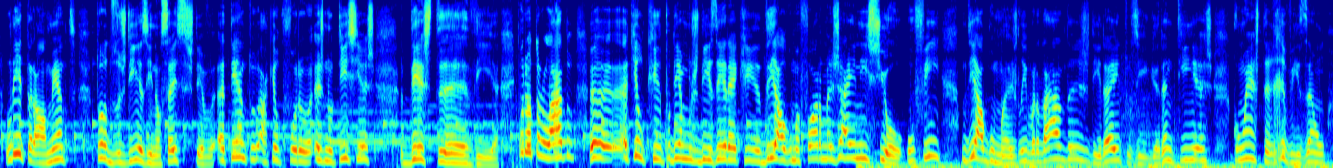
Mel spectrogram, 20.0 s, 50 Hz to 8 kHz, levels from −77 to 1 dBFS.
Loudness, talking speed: -23 LUFS, 125 wpm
